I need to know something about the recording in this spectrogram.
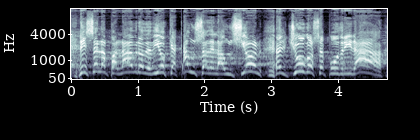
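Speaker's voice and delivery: loud, high shouted sermon; fiery pulpit shouting; full-force preaching. Acted.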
